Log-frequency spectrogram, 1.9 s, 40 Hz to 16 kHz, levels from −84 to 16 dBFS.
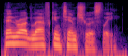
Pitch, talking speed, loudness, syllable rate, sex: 130 Hz, 95 wpm, -15 LUFS, 4.6 syllables/s, male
